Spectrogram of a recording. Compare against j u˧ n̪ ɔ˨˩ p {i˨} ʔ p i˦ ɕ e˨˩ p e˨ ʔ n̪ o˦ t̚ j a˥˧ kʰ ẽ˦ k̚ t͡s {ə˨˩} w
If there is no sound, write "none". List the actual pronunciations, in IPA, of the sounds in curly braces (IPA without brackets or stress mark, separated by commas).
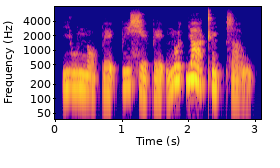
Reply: e˨, a˨˩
